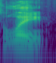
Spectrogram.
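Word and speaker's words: Elaina: Now I know it's spelled Elania, but they call her Elaine in the show, so we're gonna go with that. That is her name. It's Elaine.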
